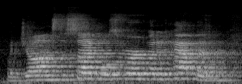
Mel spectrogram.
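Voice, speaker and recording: A woman's voice: on the high side, normal speed, fairly bright tone, a little hiss or hum. Woman narrating scripture in a cavernous echoey hall. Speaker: narrator, priest. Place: large indoor church. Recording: echoey church hall from far off.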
